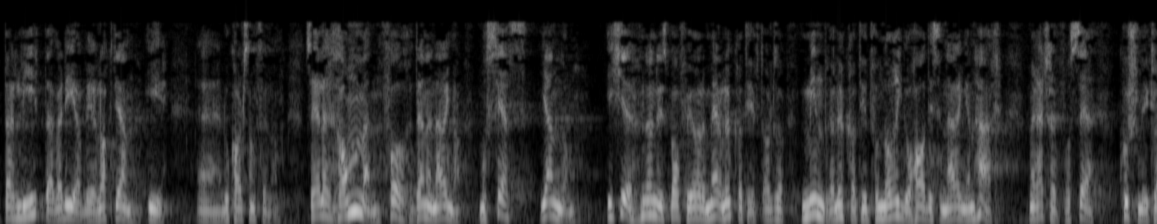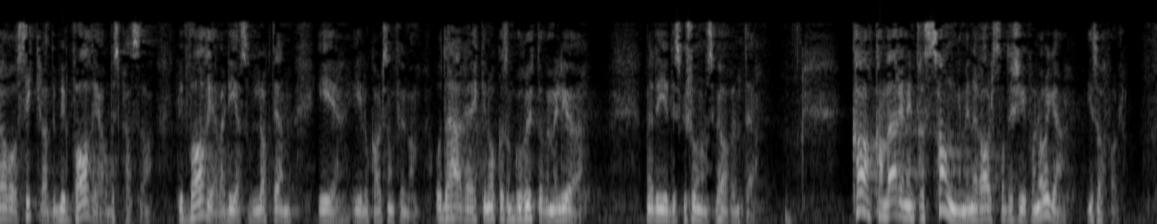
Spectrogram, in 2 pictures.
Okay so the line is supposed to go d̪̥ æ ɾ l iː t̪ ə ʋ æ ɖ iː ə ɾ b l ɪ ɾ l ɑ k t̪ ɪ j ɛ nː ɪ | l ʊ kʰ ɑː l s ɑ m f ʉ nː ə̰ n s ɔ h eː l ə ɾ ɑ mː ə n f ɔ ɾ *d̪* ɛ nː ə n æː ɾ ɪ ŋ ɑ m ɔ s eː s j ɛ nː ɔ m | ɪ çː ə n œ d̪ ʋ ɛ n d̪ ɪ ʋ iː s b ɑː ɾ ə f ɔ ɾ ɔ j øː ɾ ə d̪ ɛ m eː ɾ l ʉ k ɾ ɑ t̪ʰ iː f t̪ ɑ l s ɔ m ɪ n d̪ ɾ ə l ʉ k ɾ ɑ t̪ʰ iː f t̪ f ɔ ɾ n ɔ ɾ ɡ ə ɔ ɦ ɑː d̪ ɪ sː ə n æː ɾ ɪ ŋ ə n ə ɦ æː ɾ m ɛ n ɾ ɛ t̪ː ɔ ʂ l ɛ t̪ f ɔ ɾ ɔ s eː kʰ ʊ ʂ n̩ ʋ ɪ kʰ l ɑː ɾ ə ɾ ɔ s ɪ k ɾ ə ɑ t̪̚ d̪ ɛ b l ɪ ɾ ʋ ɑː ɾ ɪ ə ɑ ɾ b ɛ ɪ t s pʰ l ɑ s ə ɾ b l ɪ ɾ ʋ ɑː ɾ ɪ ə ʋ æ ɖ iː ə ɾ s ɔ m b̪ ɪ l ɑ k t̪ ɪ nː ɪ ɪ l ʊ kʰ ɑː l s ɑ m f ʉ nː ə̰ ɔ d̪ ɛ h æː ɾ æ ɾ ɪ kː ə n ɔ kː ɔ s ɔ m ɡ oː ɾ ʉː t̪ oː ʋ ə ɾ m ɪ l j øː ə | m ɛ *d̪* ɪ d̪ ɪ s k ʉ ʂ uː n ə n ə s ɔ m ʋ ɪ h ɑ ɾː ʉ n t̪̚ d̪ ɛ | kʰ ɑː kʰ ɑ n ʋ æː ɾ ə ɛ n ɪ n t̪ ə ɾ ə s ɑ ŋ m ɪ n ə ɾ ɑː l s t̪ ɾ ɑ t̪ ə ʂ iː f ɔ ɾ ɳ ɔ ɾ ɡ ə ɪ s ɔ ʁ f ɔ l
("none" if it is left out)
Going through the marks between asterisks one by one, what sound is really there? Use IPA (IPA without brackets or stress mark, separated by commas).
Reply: d̪, d̪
